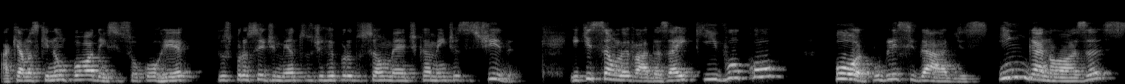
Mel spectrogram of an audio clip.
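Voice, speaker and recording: At a fairly slow pace, a woman speaks in a dark, mellow tone at medium pitch with lively intonation. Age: 60s. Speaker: family law jurist, association president. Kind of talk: webinar talk. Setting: online webinar. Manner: halting, with many fillers.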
